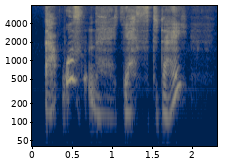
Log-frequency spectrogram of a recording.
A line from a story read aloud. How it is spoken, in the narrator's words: she muttered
